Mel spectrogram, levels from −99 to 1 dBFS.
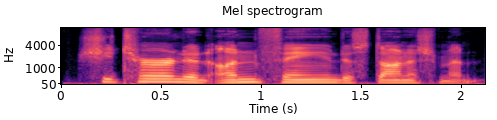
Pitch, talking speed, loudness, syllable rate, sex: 135 Hz, 140 wpm, -17 LUFS, 5.7 syllables/s, male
